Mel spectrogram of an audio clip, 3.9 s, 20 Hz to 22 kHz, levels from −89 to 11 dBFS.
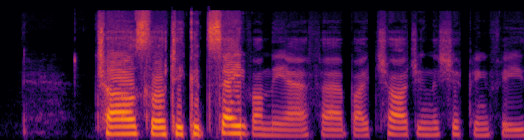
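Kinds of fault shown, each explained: Microphone overload: From 0.74 to 1.8 s the loudest peaks get flattened and crackle harshly, likely an input pushed about 10 dB too hot, clipping a fair chunk of samples.
Microphone volume stepped down: At 1.8 s, right before "on the air fare", everything drops about 11 dB at once, likely the software cutting the mic's input gain.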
